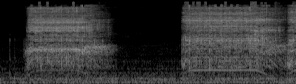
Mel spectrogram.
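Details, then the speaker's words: Two bursts of high, raspy gear whine settling as it spins up, from a new Parkside PAS 4 D7 cordless electric screwdriver running free in forward; stranger and grindier than in reverse, rough noisy reduction gears. "Jest taki dziwniejszy troszkę dźwięk niż na wstecznym. Na tym normalnym dokręcaniu jest taki dźwięk, jakby to chciało troszkę zgrzytać, ale zobaczymy, jak to się w praktyce będzie miało."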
